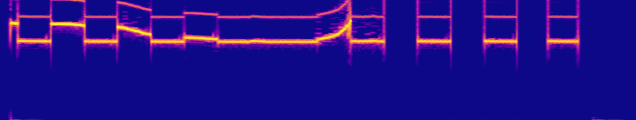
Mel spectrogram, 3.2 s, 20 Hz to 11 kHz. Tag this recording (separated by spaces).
70s science retro fiction effect synth prodigy synthesiser space sci-fi moog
